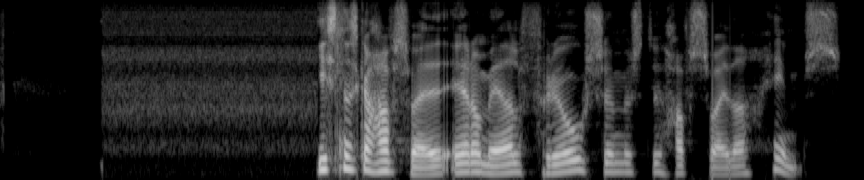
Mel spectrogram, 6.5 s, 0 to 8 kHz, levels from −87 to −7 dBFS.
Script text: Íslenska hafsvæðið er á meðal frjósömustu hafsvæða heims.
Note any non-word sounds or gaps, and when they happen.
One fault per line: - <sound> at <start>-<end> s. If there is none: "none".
none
